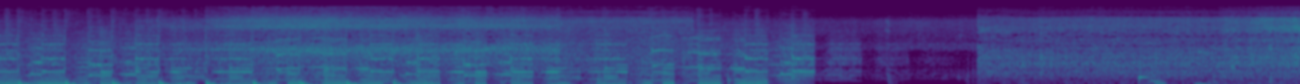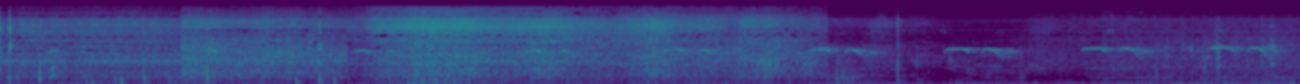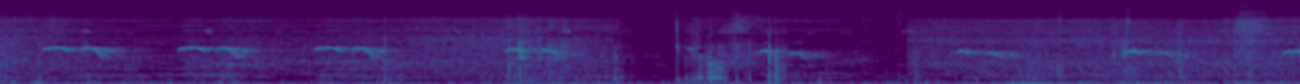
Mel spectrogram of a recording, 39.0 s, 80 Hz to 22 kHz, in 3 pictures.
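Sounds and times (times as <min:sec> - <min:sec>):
water sizzling in hot pan: 0:01.7 - 0:27.1, 0:35.1 - 0:39.0.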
